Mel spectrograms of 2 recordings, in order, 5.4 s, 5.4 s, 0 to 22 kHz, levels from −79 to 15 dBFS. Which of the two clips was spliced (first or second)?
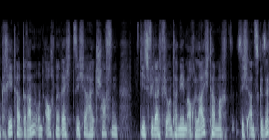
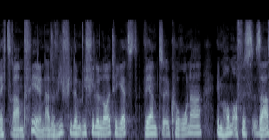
second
